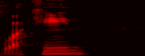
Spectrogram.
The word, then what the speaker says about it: Joaquin: Jarquin Phoenix, that's not his name, it's Joaquin, all right, like...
